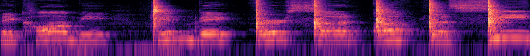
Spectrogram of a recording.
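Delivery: grand, heroic, slow, loud booming voice.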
